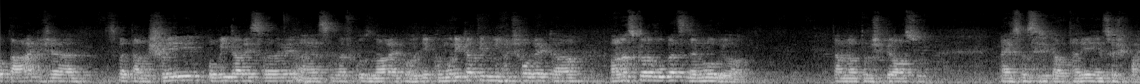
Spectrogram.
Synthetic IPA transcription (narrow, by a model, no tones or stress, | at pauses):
t̪aɡʒɛ | smɛt̪amʃlɪpo̞viːdalɪsɛajaːsɛmnɛfkuznaljakoɦodɲɛkomunɪkat̪ɪvɲiːɦot͡ʃlovjɛkaʔonaskoɾovuːbɛt͡snɛmluvɪla̰ | t̪amnat̪o̞mʃpɪlasu | ʔajaːsɛmsɪrikalt̪adɪjɛɲɛt͡soʃpa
